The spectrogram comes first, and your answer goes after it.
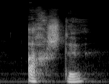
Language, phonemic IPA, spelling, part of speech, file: Dutch, /ˈɑxtstə/, 8e, adjective, Nl-8e.ogg
- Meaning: abbreviation of achtste (“eighth”); 8th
